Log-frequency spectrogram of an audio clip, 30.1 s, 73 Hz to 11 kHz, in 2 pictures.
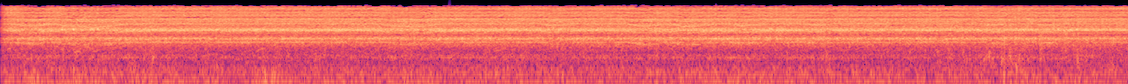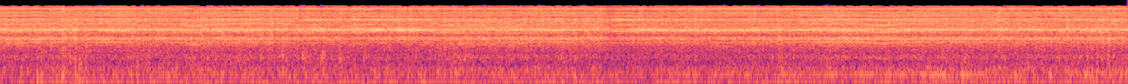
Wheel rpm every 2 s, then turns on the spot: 220, 230, 230, 230, 220, 230, 230, 230, 230, 230, 220, 230, 230, 230, 230.
none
